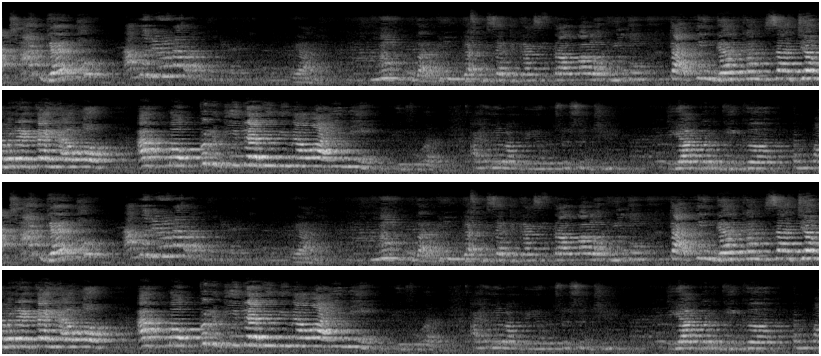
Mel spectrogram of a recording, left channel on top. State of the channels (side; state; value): both; identical; correlation 1.00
